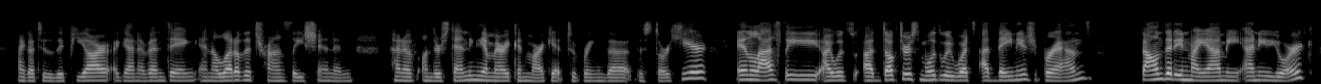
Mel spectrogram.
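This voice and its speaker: A woman with a Spanish accent speaks at a fairly quick pace in a bright, sharp tone. The sound is dry and close with no echo, over a quiet background. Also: medium pitch for a woman, ordinary pitch variation. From Mexico, northeast. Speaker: marketing expert. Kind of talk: interview.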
